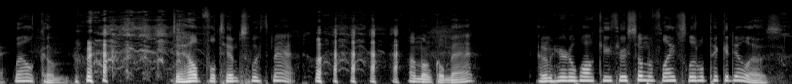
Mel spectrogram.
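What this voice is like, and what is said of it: Self-help radio host voice. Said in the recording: “doing an impression of someone there? ... That's just a guy. ... like a self-help NPR guy.”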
